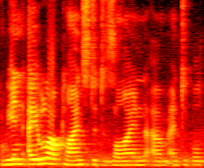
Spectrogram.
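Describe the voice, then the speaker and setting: A woman with a South African accent speaks at a medium pitch with fairly even intonation. The recording has audible room echo and noticeable background noise. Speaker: business consultant. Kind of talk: conference presentation.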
